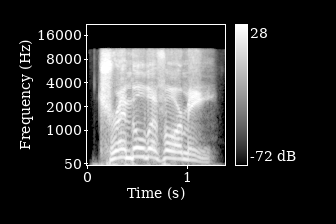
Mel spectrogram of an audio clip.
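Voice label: Vox Skill, voices heroes English; Kain; kingsraid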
